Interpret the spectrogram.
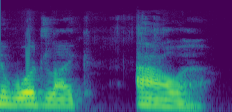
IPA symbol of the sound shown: aʊə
